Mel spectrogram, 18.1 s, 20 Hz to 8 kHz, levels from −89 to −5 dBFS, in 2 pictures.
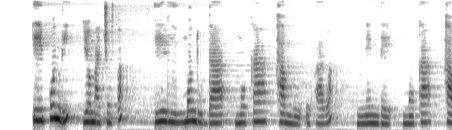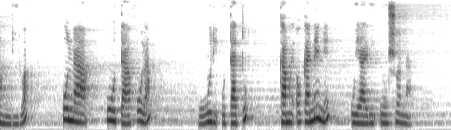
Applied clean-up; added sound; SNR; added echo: none; none; none; reverberation time 1.1 s.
